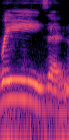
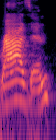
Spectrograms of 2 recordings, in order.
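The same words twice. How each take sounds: First: The first vowel is a long A sound. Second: The first vowel is a short A sound. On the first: The speaker calls it right. "you put a macron on the A because it says raisin" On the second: The speaker calls it wrong. "not raisin"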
